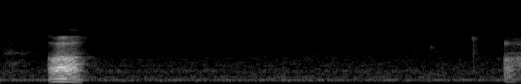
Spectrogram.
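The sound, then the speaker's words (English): A person drinks sips of water to stay hydrated: a single short, wet gulp rings out early, then a long stretch of low steady hum, with another brief swallowing sound at the very end. “Excuse the sounds, people, but I gotta hydrate.”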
